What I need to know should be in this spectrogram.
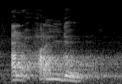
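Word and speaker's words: الحمد: আলহামদু, এ গলার ভেতর থেকে হে এটা উচ্চারণ করবেন, আলহামদু।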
